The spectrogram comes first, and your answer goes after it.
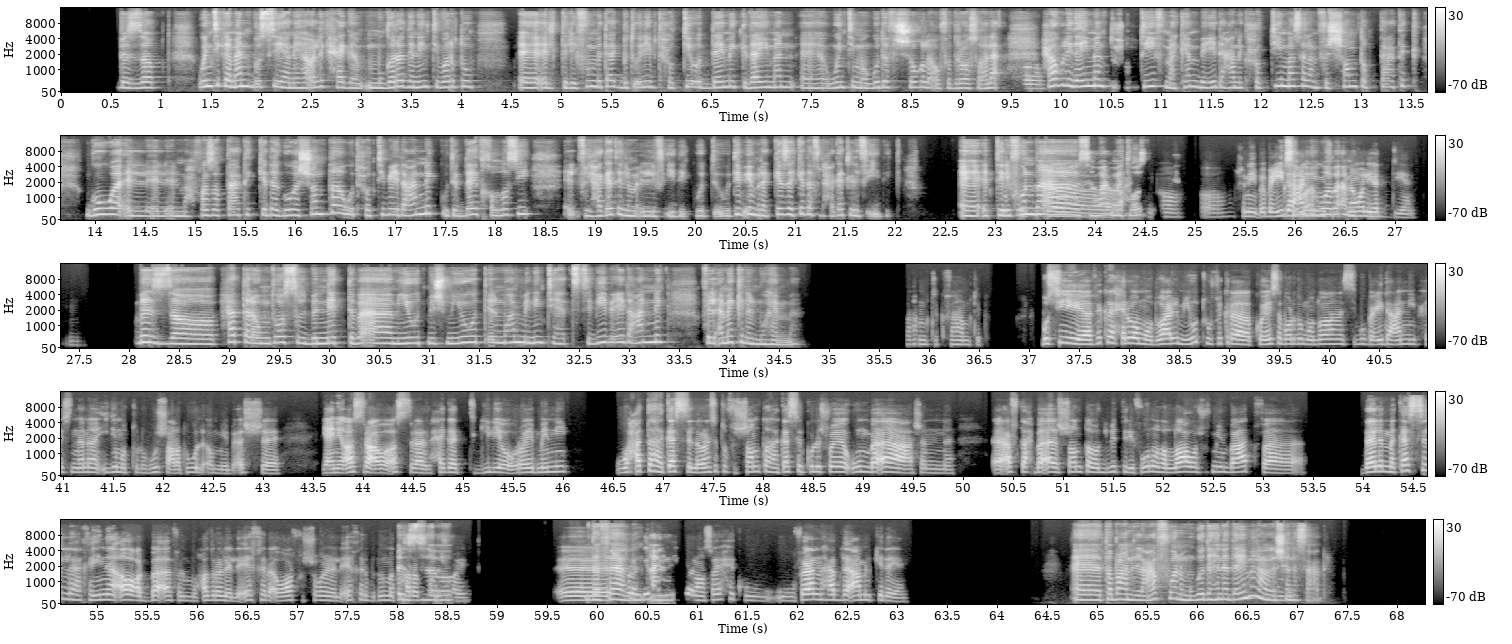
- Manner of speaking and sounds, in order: unintelligible speech; tapping; in English: "mute"; in English: "mute"; in English: "الmute"
- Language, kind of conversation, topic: Arabic, advice, إزاي إشعارات الموبايل بتخلّيك تتشتّت وإنت شغال؟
